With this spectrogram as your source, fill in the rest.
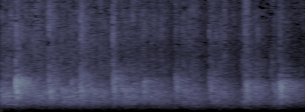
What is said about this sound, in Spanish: Si lo crees, fe, dame un aplauso al Señor.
